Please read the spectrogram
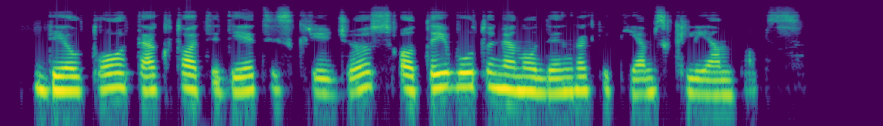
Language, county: Lithuanian, Šiauliai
